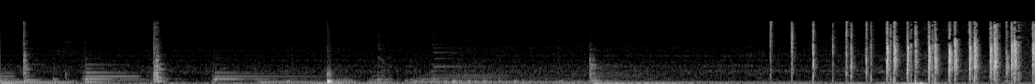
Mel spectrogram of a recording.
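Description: After a stretch of soft music with scattered knocks, hand clapping after a performance starts near the end, quick, sharp claps growing denser and louder, like a small audience applauding.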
